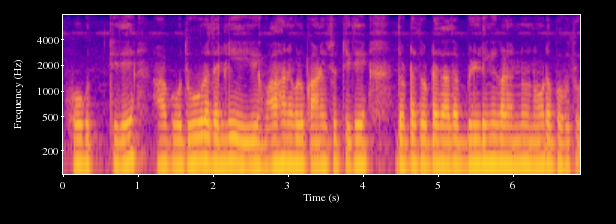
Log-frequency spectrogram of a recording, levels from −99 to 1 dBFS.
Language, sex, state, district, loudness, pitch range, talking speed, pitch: Kannada, male, Karnataka, Bellary, -17 LUFS, 130-135 Hz, 85 wpm, 135 Hz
